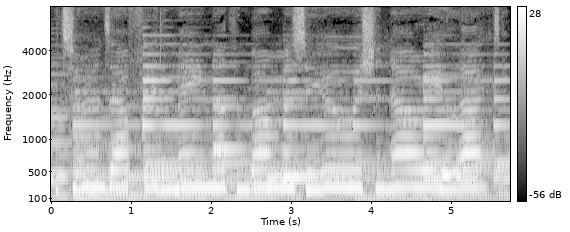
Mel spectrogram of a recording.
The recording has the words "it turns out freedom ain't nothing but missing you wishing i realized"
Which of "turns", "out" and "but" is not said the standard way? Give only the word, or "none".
none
